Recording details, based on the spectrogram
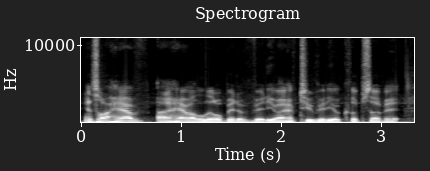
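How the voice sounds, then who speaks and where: Animated low-voiced man telling stories. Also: fast talker, dry recording. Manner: animated storyteller, acts out quotes in higher voice. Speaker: podcast host, children's ministry. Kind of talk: casual chat.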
